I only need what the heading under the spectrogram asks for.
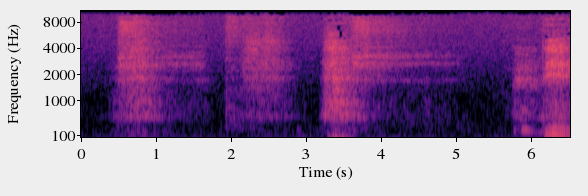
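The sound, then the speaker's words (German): A person imitates the slow breathing of someone in deep sleep, with a few long, airy breaths drawn in and let out at an even pace, moderately loud, ending with a brief voiced sound. “Wenn ein Mensch tief und fest schläft und atmet, hört sich das so an.”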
